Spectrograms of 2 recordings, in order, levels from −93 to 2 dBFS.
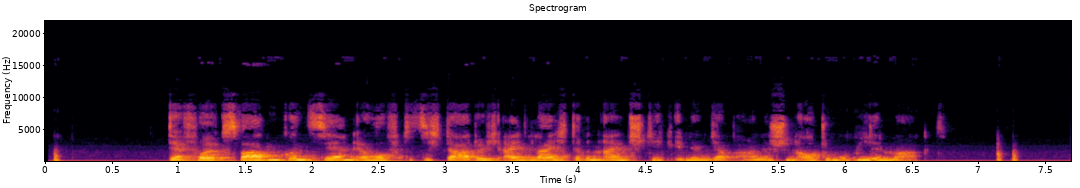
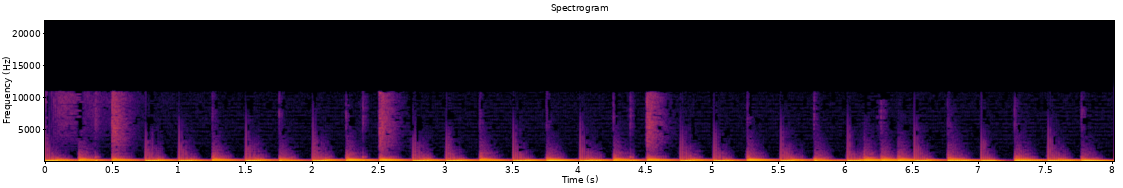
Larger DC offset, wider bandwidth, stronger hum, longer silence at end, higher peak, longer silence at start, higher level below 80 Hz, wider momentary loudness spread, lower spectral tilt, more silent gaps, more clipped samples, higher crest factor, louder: neither; first, 9.4 kHz vs 7.2 kHz; neither; first, 0.4 s vs 0 s; first, -2 dBFS vs -6 dBFS; about the same, 0.05 s vs 0 s; second, -46 dBFS vs -20 dBFS; first, 15 LU vs 4 LU; second, -6 dB/octave vs -9.5 dB/octave; neither; neither; first, 18 dB vs 12 dB; about the same, -18 LUFS vs -20 LUFS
